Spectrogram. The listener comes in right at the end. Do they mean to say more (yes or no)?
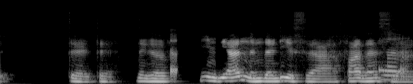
no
